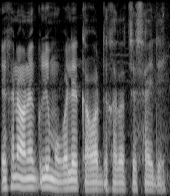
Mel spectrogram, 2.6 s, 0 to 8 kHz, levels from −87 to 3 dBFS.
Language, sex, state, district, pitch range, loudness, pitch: Bengali, male, West Bengal, Alipurduar, 105-135 Hz, -19 LUFS, 110 Hz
